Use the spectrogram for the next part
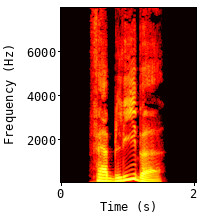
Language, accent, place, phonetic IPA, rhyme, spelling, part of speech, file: German, Germany, Berlin, [fɛɐ̯ˈbliːbə], -iːbə, verbliebe, verb, De-verbliebe.ogg
- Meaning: first/third-person singular subjunctive II of verbleiben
